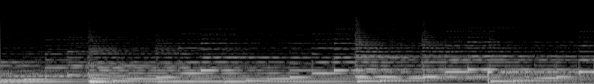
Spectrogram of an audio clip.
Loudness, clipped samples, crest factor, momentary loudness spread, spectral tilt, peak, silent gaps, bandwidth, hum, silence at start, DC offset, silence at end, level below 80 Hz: -25 LUFS; under 0.1%; 16 dB; 4 LU; -10.5 dB/octave; -8 dBFS; none; 5.6 kHz; none; 0 s; 1%; 0 s; -48 dBFS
